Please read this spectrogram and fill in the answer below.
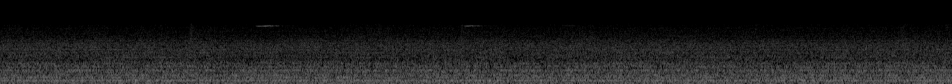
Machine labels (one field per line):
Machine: fan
